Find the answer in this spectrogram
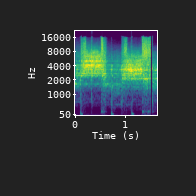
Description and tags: glitch perc 21
A processed drum loop from an old drum machine.
beat, glitch, loop, percussion, processed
